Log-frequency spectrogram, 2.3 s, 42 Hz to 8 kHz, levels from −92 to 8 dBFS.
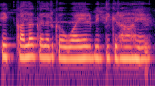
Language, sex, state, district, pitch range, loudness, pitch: Hindi, female, Arunachal Pradesh, Lower Dibang Valley, 230-245 Hz, -13 LUFS, 235 Hz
